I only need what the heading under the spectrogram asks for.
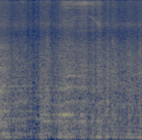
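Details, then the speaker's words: Refrigerator compressor restarted immediately after a brief power cut: low steady hum with faint rattle, vibrates but won't start; it starts if left off longer before power returns. "nah ini saya colokin dia nggak mau berjalan ya kompresornya ini bakalan hanya getar saja jadi nggak mau start"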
